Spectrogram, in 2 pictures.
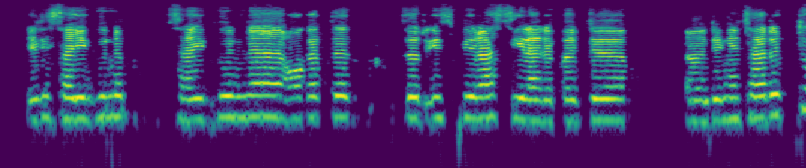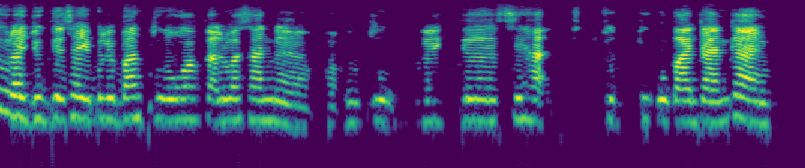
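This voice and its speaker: A woman's fairly high voice in a flat monotone at a moderate pace, with a dry, close sound and no echo. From Terengganu, Besut, Malaysia. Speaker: former university administrator, homemaker. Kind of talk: testimony. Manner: halting.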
